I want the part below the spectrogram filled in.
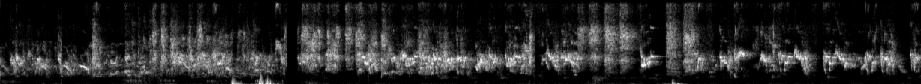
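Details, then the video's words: Budgerigars singing: a long, unbroken stream of buzzy warbles, chirps and occasional harsher squawks, with a couple of low thumps and one brief dropout. "Budgies Singing"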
